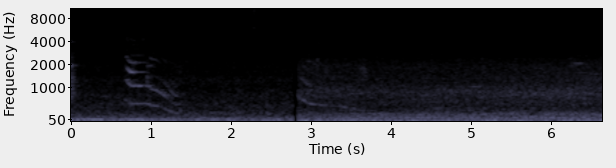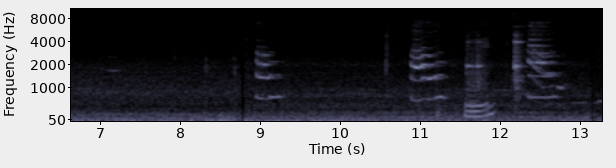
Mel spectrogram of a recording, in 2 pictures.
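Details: Pet cats, young and old, in a multi-cat household, with a cat named Cheon refusing food again. A short, falling harmonic meow opens, and after a long quiet stretch a cluster of wavering meows follows near the end, under a woman's voice.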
